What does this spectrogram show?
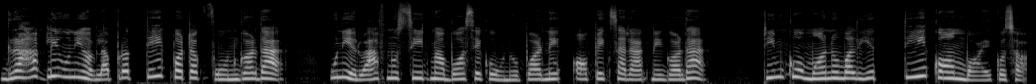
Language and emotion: Nepali, sad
